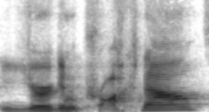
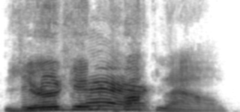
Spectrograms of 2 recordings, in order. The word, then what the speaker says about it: Jürgen Prochnow: Wait, is it Jürgen Prochnow? – See, this is why I have here. – Well, Jürgen Prochnow.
